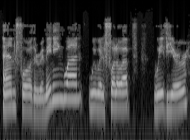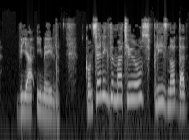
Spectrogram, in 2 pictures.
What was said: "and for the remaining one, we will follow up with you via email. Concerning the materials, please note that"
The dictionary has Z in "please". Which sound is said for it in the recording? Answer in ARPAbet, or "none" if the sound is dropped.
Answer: Z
